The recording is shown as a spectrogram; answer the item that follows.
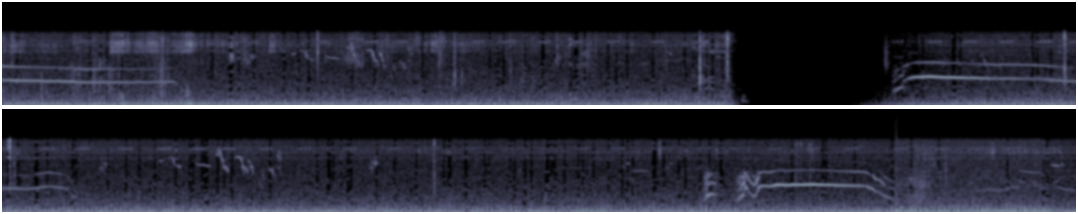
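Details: Several coyotes heard unusually close on the Montana prairie, howling to announce their presence: three long wavering tonal howls that hold level then bend downward, spaced across twenty seconds, over steady low rumbling background noise.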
